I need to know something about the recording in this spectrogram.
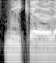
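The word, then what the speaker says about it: Niko: Like I said, my name's Nico. That's N-I-K-O. And the Bank of Cardiff is spelled C-A-R-D-I-F-F, as in Frank Frank.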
